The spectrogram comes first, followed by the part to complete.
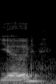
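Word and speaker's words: יוד: started first we have yud or sometimes yod pronounced yod it is the Y it looks like an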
